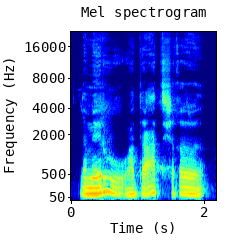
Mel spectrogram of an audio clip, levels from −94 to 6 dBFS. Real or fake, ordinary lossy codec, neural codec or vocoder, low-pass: real; none; none; none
